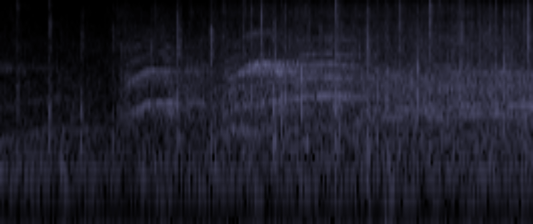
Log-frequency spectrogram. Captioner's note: audience applauds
